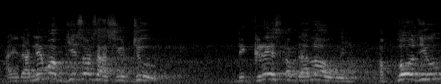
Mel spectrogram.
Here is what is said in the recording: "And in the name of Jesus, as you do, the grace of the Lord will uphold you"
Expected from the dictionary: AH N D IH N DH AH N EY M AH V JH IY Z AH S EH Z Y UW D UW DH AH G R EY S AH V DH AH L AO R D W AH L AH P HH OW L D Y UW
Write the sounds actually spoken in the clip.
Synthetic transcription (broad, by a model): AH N IH N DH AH N EY M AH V JH IY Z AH S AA S Y UW D UW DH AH G R EY S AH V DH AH L AO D W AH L AH P HH OW L D Y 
